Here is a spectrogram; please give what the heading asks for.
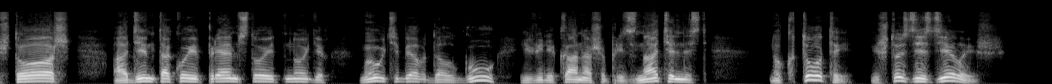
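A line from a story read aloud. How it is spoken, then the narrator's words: Laughing men speaking. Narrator (Russian): Расхохотались люди Бретеля и молвили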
